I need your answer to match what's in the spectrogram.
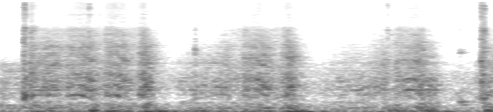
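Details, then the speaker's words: Honda Civic EF sedan after timing belt, new distributor and spark plugs: starter drags over in slow, uneven low thumps about three a second and the engine never catches; slow cranking from weak battery. "she doesn't have enough battery we'll give it a little more time on the old juicer yeah she needs battery"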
